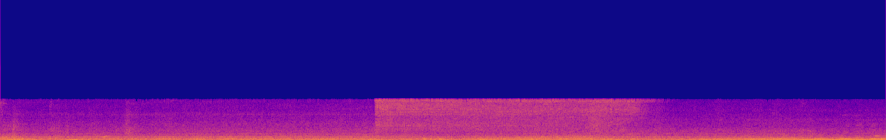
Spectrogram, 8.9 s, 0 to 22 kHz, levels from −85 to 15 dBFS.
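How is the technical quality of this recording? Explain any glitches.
The technical quality is poor, with one fault running throughout. The likely cause is MP2 compression at too low a rate, consistent with about 48 kbps: upper sub-bands get no bits, so nothing sounds above 6.5 kHz, leaving it dull, gurgling and granular.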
